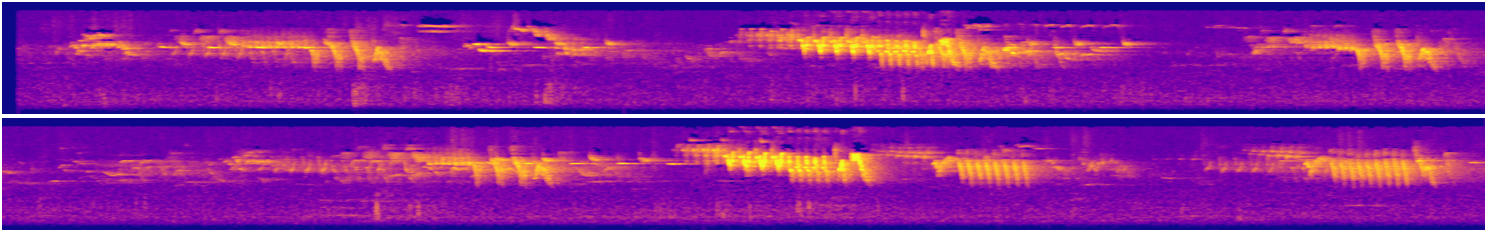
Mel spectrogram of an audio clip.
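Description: Birds singing: repeated bouts of rapid, high chirping trills, each a second or two long, coming every few seconds.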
